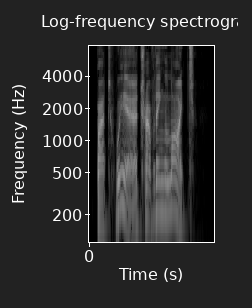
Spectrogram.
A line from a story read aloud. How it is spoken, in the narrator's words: said Lutze firmly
